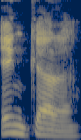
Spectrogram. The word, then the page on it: encara: encaro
